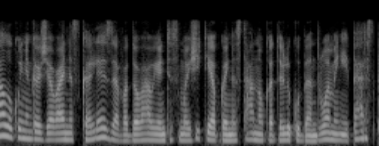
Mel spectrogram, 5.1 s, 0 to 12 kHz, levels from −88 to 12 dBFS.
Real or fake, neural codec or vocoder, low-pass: fake; codec, 16 kHz, 1 kbps, X-Codec, HuBERT features, trained on LibriSpeech; 7.2 kHz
